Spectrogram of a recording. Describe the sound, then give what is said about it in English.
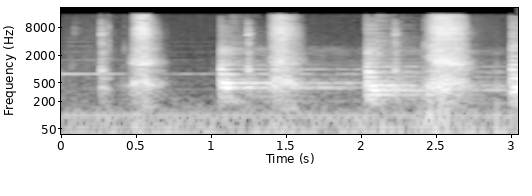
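A person draws a deep breath in three short, sharp increments during a theatre breathing lesson. The quick breathy sniffs come in clustered bursts with short pauses between, fairly quiet and with no talk over them. “We begin by inhaling a deep breath, but... in three short increments, like so.”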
